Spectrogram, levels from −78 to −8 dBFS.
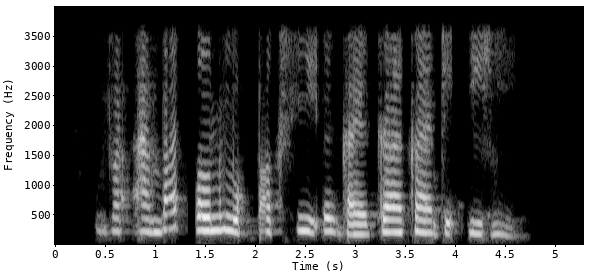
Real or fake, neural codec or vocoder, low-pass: fake; codec, 16 kHz in and 24 kHz out, 0.6 kbps, FireRedTTS-2 codec; 3.6 kHz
